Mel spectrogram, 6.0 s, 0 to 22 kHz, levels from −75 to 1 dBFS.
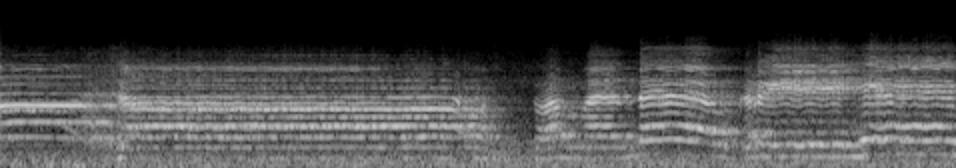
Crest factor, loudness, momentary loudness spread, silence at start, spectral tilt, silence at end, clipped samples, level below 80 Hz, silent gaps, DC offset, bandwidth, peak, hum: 14 dB; -18 LUFS; 4 LU; 0 s; -4 dB/octave; 0 s; under 0.1%; -40 dBFS; none; under 0.1%; 10.5 kHz; -6 dBFS; none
